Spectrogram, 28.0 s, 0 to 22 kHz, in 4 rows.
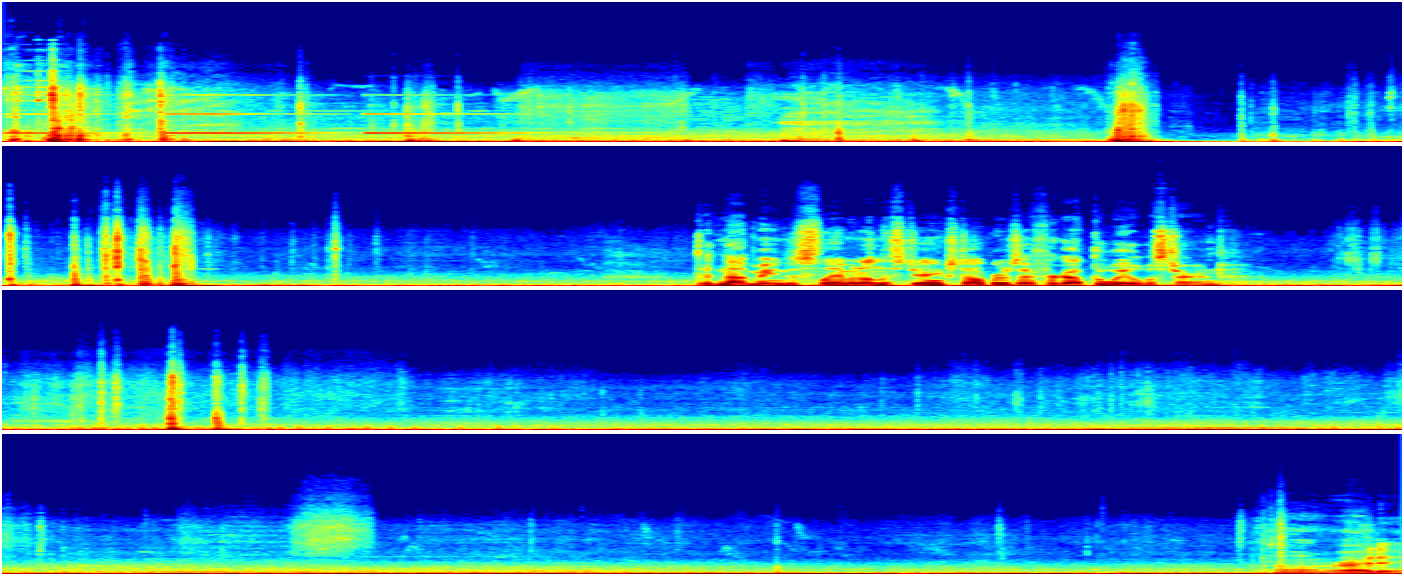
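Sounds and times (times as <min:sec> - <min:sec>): car engine running: 0:12.8 - 0:22.8.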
